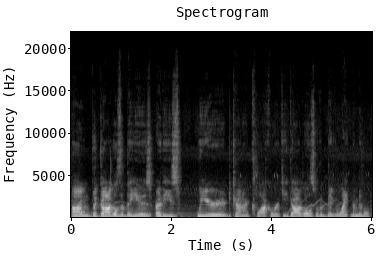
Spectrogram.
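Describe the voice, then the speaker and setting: A man's voice: fairly high pitch, steady tone, moderate pace, a bit bright, poor audio. A man giving casual, sarcastic, sweary game commentary that describes the scenes for blind players. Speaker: host of a descriptive let's play for blind players.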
